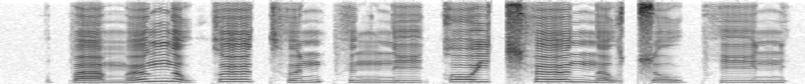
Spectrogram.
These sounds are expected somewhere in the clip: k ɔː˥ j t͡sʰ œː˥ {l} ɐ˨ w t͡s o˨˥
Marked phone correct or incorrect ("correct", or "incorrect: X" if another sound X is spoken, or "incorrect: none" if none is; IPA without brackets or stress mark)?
incorrect: n̪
